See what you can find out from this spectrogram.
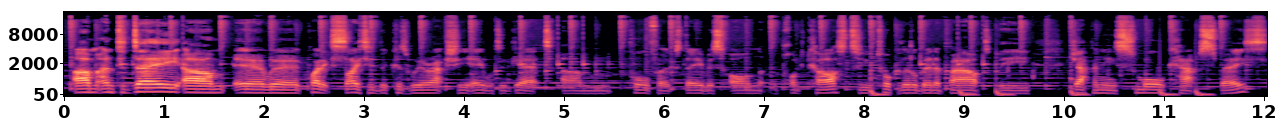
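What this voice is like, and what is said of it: Slightly croaky voice. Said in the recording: “my voice sounds a little bit croaky, but the hay fever season is in full swing”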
